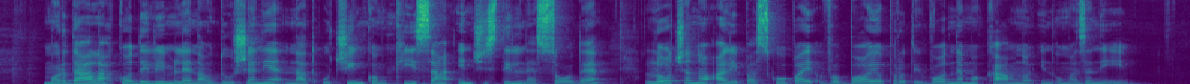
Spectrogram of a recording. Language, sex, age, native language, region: Slovenian, female, 30-49, Slovenian, Savinja region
